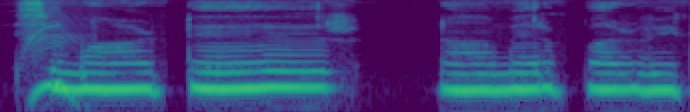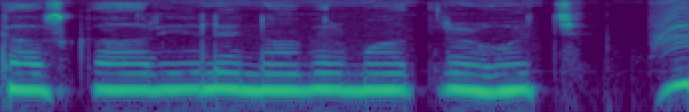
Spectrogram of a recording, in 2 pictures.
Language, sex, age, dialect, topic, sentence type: Magahi, male, 18-24, Northeastern/Surjapuri, banking, statement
